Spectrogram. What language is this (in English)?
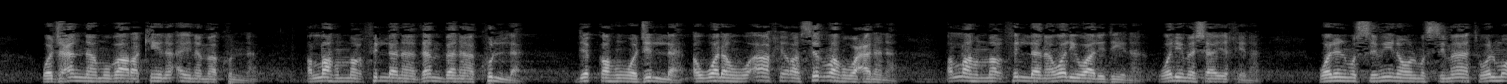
Arabic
